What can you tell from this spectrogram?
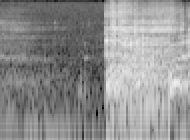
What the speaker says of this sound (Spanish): Ay, ¿y esa tos?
